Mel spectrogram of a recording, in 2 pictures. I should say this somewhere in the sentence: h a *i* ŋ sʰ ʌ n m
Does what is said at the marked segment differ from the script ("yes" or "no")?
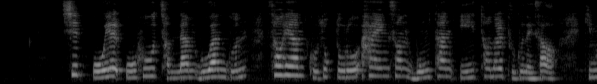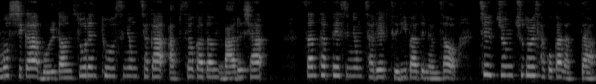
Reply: yes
